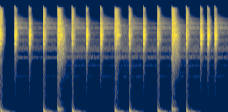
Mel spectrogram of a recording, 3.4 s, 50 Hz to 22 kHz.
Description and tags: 4 Beat 02 Triphop
4 Beat Drum loop for Triphop/Hiphop4 Beat Drum loop for Triphop/Hiphop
